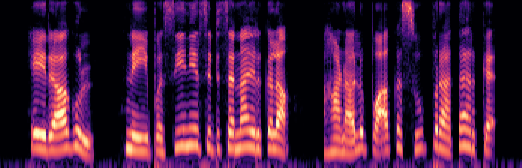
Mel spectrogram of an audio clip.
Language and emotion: Tamil, happy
